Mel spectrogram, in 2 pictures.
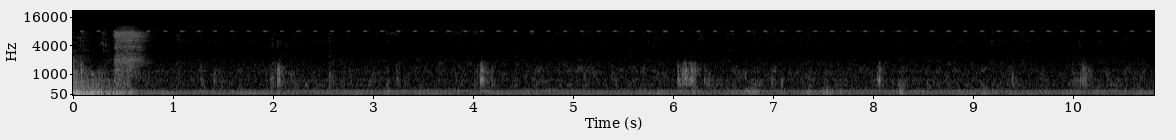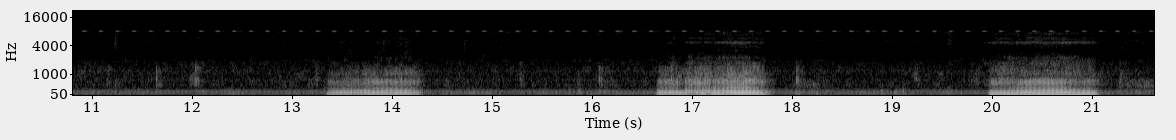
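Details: An adult man, a friend's father, snores: three loud, rough snores after a quiet stretch, about one every three seconds, over a steady room hum.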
